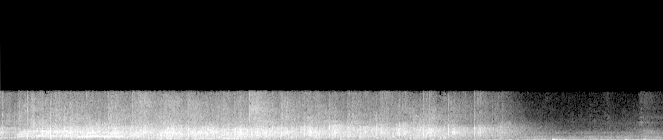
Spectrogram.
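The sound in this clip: Audience applause welcomes an entertainer to the stage: loud, dense clapping swells quickly, holds for several seconds, then thins and dies away near the end, leaving a couple of faint knocks.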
